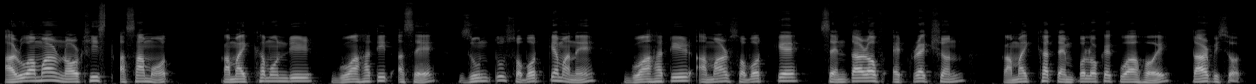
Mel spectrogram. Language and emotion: Assamese, neutral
